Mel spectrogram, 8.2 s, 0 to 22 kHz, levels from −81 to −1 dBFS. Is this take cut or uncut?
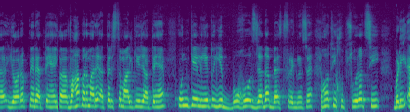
cut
